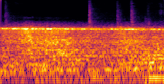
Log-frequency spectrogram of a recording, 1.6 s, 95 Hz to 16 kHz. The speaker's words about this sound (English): B-52s were always flying over Billy's farm.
